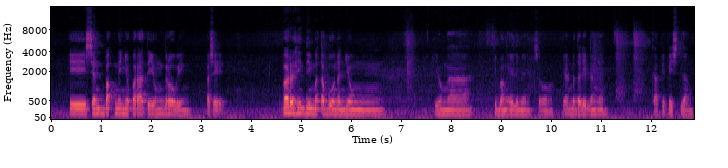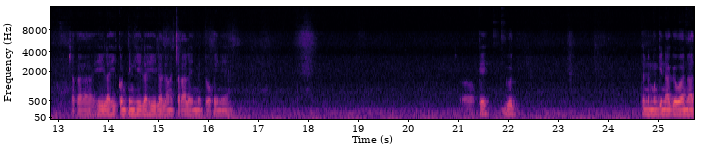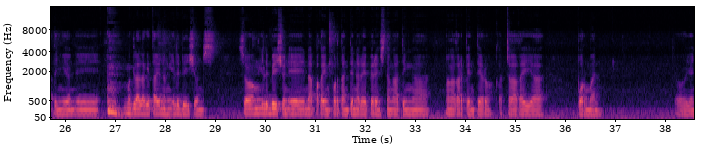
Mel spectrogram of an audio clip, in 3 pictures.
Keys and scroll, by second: 4.8 Left, 6.9 ctrl+c, 11.5 ctrl+v, 17.9 Left, 18.1 Left, 18.4 Left, 22.7 ctrl+c.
